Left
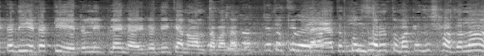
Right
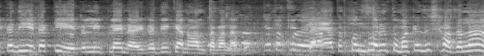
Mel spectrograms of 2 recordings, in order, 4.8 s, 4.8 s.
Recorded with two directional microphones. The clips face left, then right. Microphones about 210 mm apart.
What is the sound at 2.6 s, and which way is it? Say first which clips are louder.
A woman's voice: left 6 dB; 20° left (ahead or behind).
